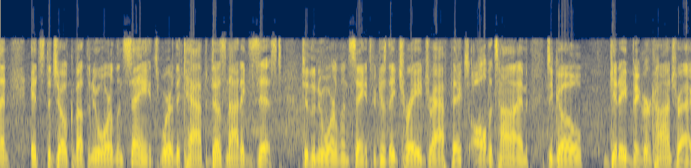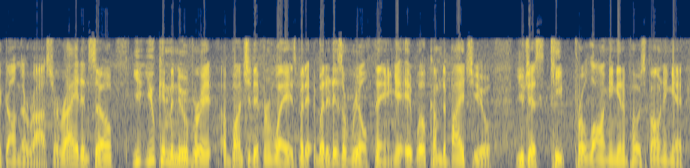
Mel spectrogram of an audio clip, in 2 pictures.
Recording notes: get a Friday show rolling from the 2023 Hercules Tire Big South Basketball Championships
